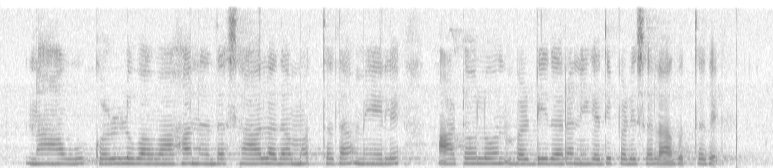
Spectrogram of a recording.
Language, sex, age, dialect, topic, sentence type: Kannada, female, 18-24, Mysore Kannada, banking, statement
